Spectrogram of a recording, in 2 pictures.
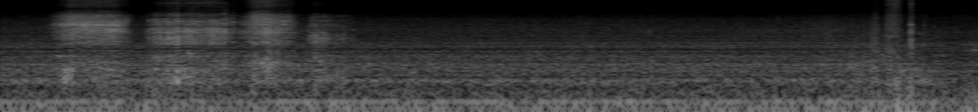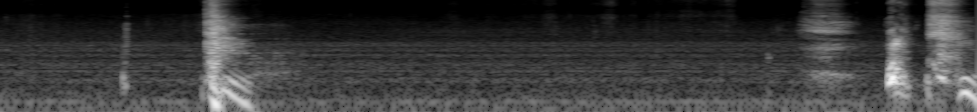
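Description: Quiet room with a sharp sneeze burst, then a brief snort and a couple of forceful sneezes near the end; ordinary sneezing.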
